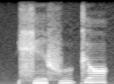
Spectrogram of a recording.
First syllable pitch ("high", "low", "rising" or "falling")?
low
